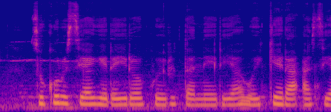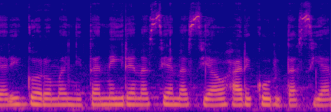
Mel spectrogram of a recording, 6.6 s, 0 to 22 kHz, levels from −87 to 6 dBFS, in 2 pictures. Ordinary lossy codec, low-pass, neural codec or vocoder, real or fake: none; none; none; real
